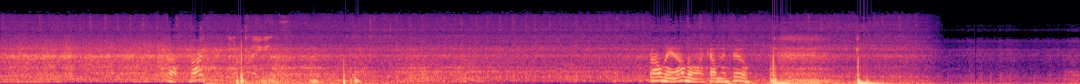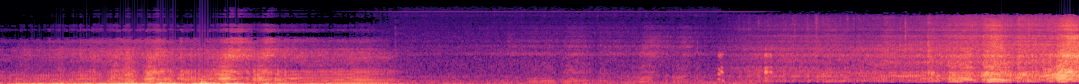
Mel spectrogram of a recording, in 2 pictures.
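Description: A dirt bike engine revs nearby.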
